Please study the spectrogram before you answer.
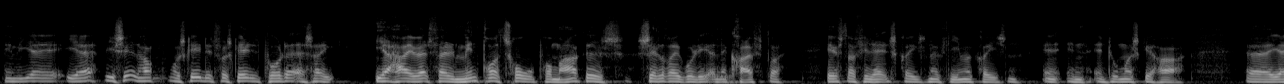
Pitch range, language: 120-145 Hz, Danish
